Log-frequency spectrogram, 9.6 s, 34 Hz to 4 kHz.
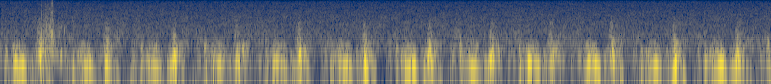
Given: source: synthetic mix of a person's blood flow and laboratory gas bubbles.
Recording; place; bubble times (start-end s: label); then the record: Doppler ultrasound of blood flow; precordium
0.39-0.83 s: bubbles
From the record:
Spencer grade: 1 (occasional bubble signal discernible with the cardiac motion signal, with majority of cardiac periods free of bubbles); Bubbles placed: anywhere in the cardiac cycle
